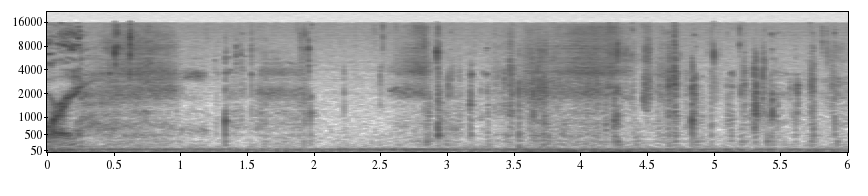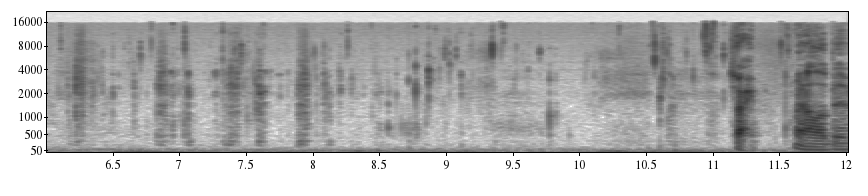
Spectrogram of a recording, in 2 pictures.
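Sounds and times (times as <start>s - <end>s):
wet crunchy chewing: 0.5s - 9.9s.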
